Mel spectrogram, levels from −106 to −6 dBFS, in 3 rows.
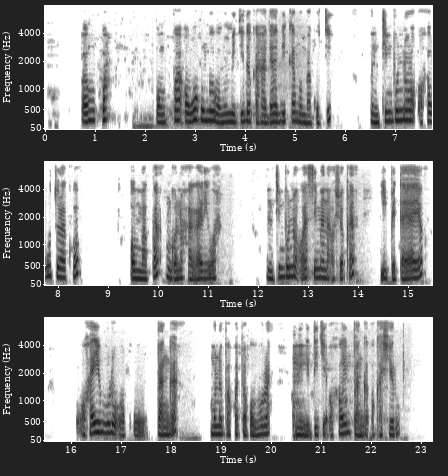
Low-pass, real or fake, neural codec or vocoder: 7.2 kHz; fake; vocoder, 44.1 kHz, 128 mel bands every 256 samples, BigVGAN v2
